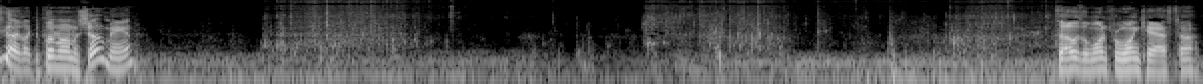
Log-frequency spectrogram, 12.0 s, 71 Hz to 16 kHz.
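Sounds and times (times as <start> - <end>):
fish thrashing water splashing: 2.6 - 4.5, 6.3 - 8.5.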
